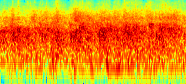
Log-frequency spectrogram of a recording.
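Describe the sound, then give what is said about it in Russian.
Steady audience applause welcoming Romano Prodi before he speaks, a dense wash of many hands clapping at an even, sustained level throughout, with no individual claps standing out and no talking over it. “Ну, а мы поприветствуем его аплодисментами.”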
